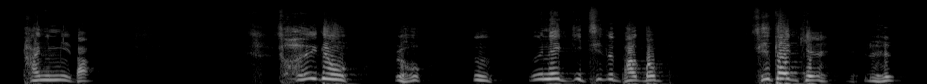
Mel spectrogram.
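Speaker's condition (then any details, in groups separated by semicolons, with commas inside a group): Cerebral palsy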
